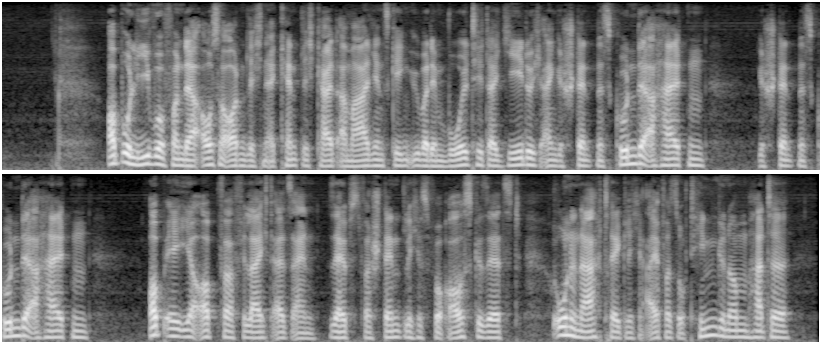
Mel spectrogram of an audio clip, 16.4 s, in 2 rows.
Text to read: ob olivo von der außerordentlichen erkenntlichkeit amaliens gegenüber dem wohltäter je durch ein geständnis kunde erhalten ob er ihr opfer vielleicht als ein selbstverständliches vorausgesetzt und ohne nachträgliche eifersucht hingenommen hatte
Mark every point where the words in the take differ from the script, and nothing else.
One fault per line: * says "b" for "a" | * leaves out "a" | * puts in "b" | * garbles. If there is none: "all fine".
* puts in "geständnis kunde erhalten"
* leaves out "und"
